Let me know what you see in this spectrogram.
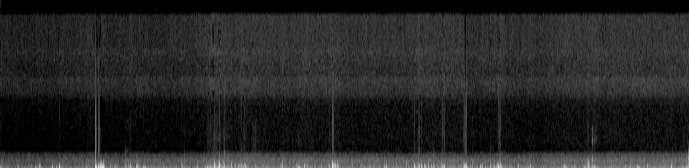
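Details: Person with diarrhea: upset stomach with near-constant gurgles, pops and rumbles with hardly a pause; loud, frequent hyperactive bowel sounds (borborygmi).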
